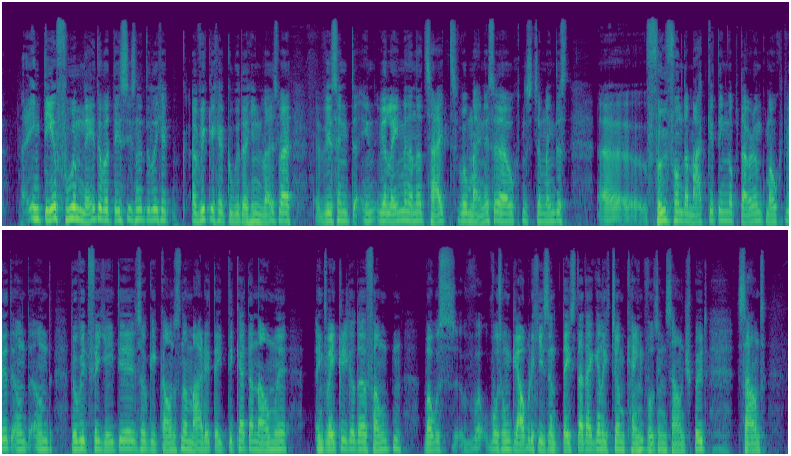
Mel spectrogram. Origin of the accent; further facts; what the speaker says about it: Hieflau, Styria, Austria; ich komme ja von Land, ich komme aus der Steiermark, aus der Gegend von Hieflau, Knittelfeld, Gesäuse. Dachstein West, die Region. Und dort hat jeder ein eigenes Haus und einen Garten fast.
